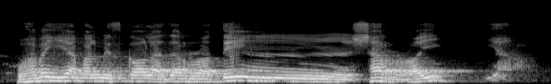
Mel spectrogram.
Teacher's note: Dibaca dengan ikhfa, samar. Dan di situ ada ghunna.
